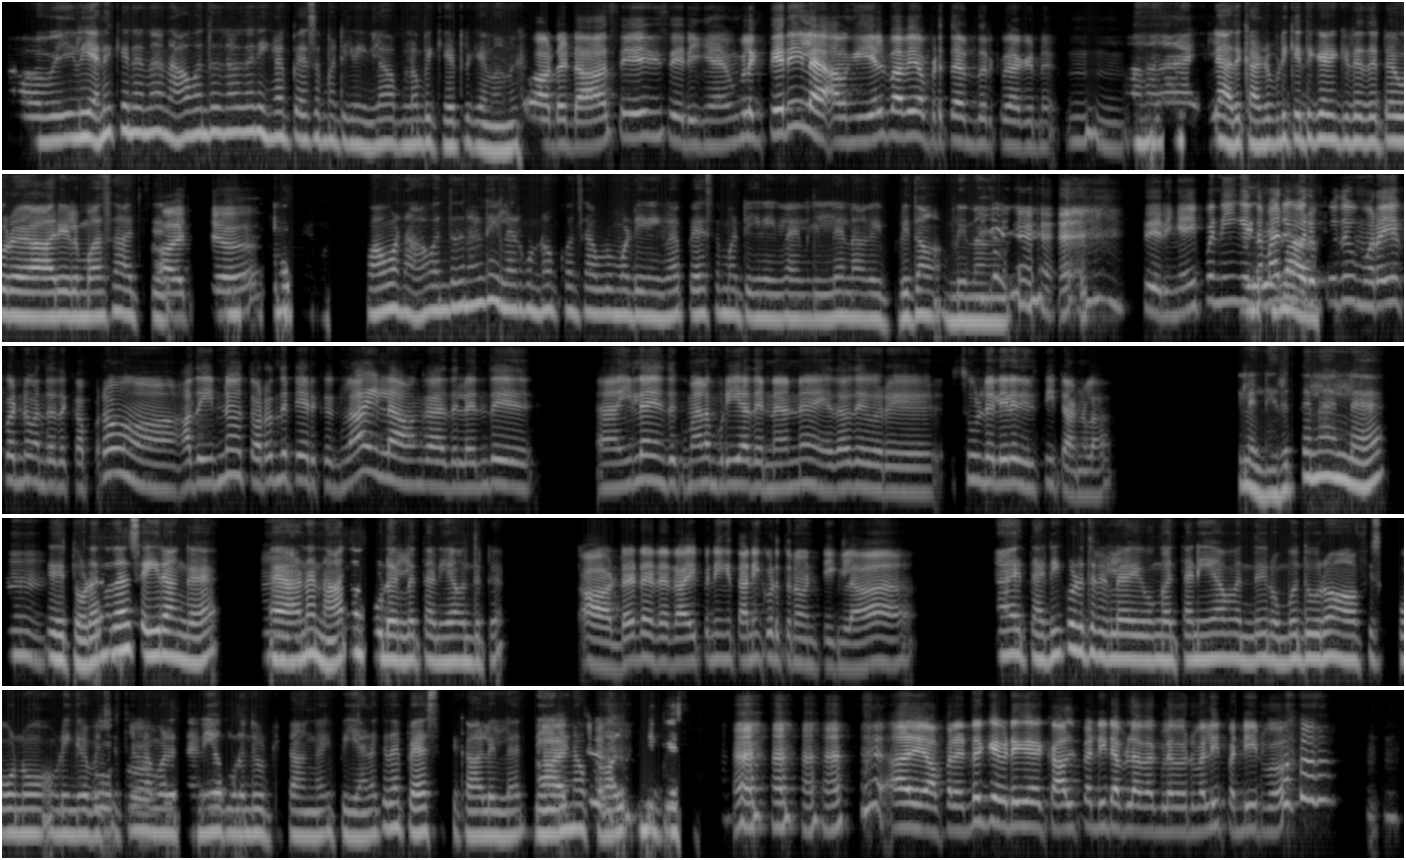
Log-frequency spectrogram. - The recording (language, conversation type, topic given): Tamil, podcast, உங்கள் துணையின் குடும்பத்துடன் உள்ள உறவுகளை நீங்கள் எவ்வாறு நிர்வகிப்பீர்கள்?
- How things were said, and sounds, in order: unintelligible speech; giggle; static; drawn out: "ஆ"; unintelligible speech; laugh; other background noise; laughing while speaking: "சரிதான்"; in English: "ஆஃபீஸ்"; in English: "டெய்லி"; laugh; in English: "கால்"; laughing while speaking: "அது அப்புறம் என்னங்க விடுங்க கால் பண்ணி நம்மள அவுங்கள ஒரு வழி பண்ணிிருவோம்"; in English: "கால்"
